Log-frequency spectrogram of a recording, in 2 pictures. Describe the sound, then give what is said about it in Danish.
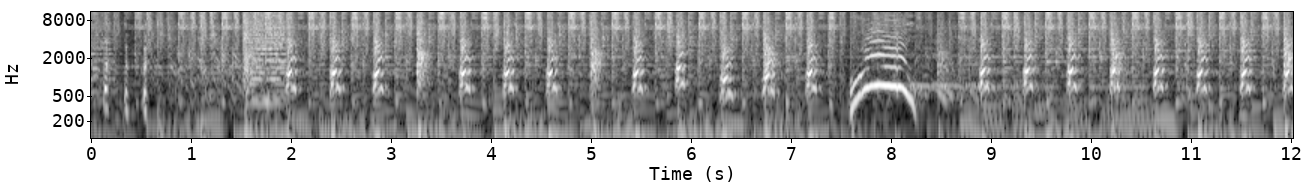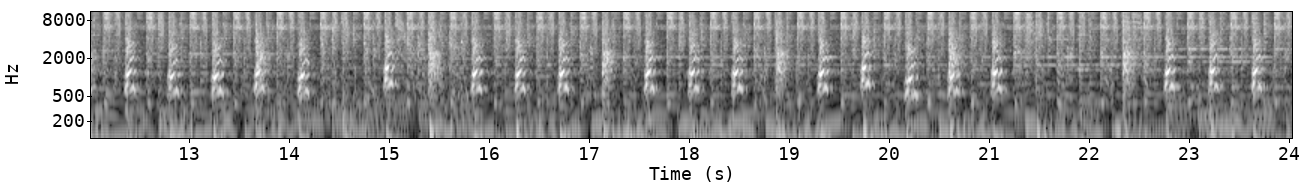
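A barking-dog Christmas tune is built from the yips of small dogs, repeated in a bouncy rhythm over a steady beat and synthetic tones. It stays loud throughout, with a brief gliding tone near the middle. “hvad nu hvis der er noget julemusik, der er lavet nogle søde små woofer, nogle søde små hunde? Hvad er det så?”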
